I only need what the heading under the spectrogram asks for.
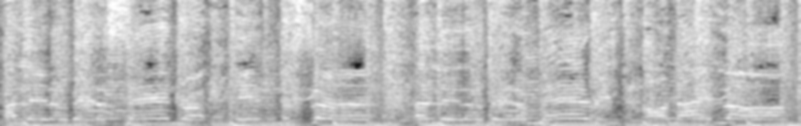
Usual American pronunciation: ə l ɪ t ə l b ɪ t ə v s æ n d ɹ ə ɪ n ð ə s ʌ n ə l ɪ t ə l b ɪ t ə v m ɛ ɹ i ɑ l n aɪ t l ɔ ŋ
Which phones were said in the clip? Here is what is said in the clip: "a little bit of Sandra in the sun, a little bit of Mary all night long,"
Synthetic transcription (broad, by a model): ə l ɪ t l b ɪ t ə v s æ n d ɹ ə ɪ n ð ə s ʌ n ə l ɪ t l b ɪ t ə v m ɛ ɹ i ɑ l n aɪ t l ɔ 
